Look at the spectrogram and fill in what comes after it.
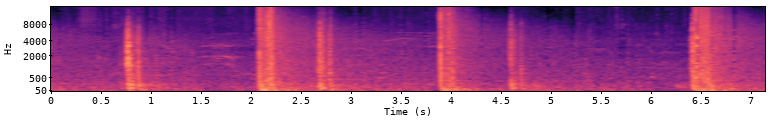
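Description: Aerial firework shells bursting overhead: six booms over about six seconds, each trailing off in a rolling echo. The heaviest come about two seconds in and near the end.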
